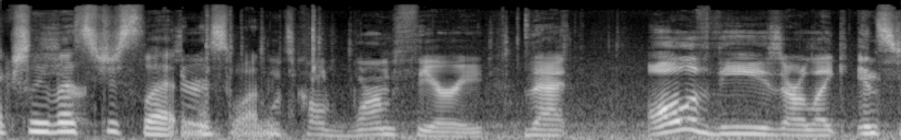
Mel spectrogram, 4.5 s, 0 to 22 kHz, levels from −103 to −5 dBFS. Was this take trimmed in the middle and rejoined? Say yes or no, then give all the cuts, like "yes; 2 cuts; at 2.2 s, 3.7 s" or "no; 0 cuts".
yes; 2 cuts; at 0.9 s, 2.6 s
